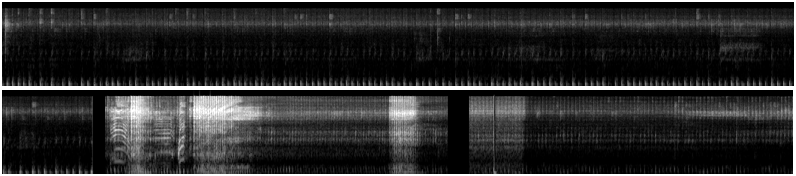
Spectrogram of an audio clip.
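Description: A small engine idling close by with an even, rapid chug, stopping abruptly about eighteen seconds in. After that come loud, irregular bursts of shouting voices.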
